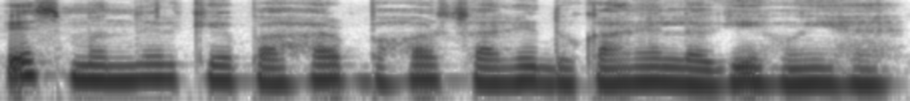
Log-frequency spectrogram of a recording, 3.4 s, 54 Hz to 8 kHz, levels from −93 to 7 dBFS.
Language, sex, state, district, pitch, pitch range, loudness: Hindi, male, Jharkhand, Palamu, 145 Hz, 140-160 Hz, -19 LUFS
